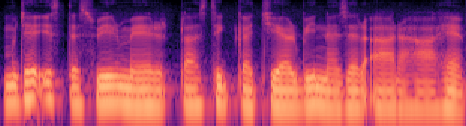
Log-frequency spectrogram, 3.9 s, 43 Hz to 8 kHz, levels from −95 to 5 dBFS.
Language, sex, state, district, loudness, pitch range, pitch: Hindi, male, Arunachal Pradesh, Longding, -17 LUFS, 95-110 Hz, 100 Hz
